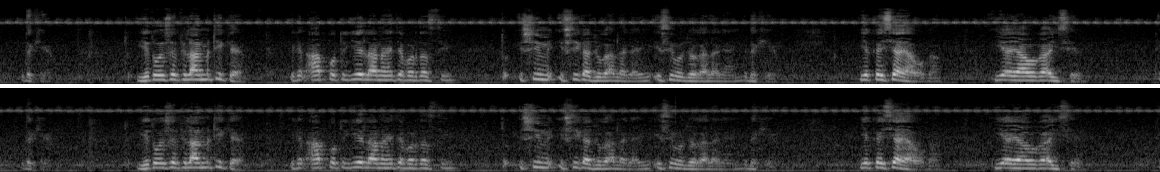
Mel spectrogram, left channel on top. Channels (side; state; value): both; normal; correlation 0.49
